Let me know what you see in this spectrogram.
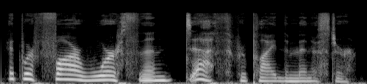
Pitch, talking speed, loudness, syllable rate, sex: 180 Hz, 145 wpm, -17 LUFS, 4.2 syllables/s, female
